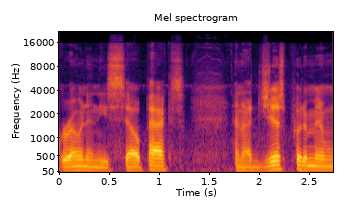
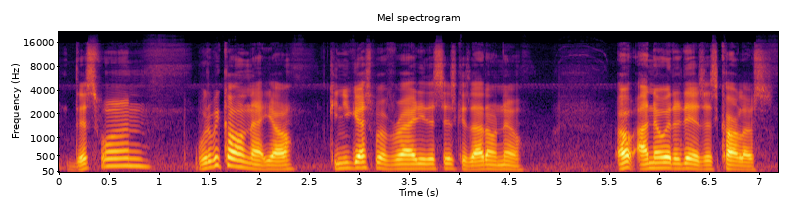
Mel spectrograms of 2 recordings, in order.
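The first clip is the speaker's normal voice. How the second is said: excited; 5 semitones higher, 7 dB louder than usual. Real, not acted. Excited guessing the variety.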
